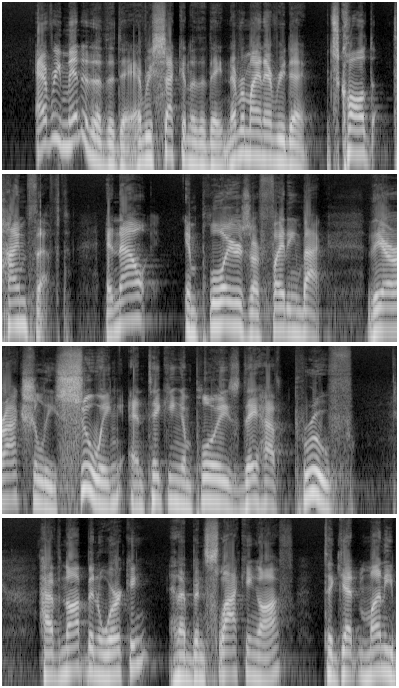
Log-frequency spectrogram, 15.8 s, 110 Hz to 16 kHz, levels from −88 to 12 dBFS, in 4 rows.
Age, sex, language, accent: 40-59, male, English, American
